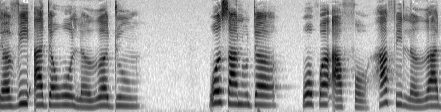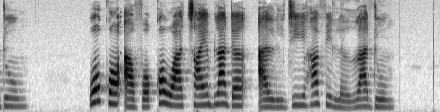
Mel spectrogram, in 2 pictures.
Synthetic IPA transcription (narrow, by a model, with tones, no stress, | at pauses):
ɖə˨vi˦a˨ɖə˦wo˦lə˨ɣə˦ɖu˦m | wo˦sa˦nũ˦ɖə˦ | wo˦ɸə˦ʔa˨fɔ˨ha˦fi˦lə˨ɣa˦ɖu˦m | wo˦kɔ˦a˨vɔ˨kɔ˦wo˦a˨t͡ʃã˦ɛ˦bla˦ɖə˦ | a˨li˨d͡ʑi˦ɦa˦fi˦lə˨ɣa˦ɖu˦m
